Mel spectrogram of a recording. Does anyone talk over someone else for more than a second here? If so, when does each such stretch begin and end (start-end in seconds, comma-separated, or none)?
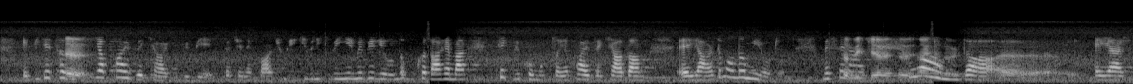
8.4-9.7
